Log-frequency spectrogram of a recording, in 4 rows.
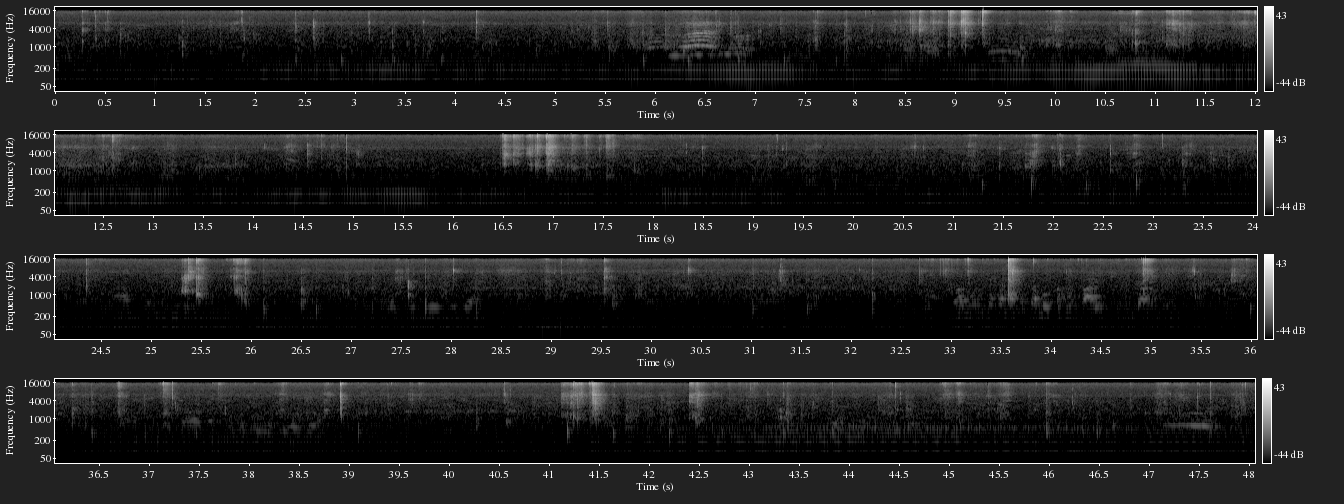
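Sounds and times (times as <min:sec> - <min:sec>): wet chewing and smacks: 0:00.0 - 0:15.6, 0:16.3 - 0:48.0
low steady hum: 0:00.0 - 0:48.0
mouth clicks of chewing: 0:00.1 - 0:05.8
biting into fruit peel: 0:00.1 - 0:15.3, 0:16.4 - 0:24.4, 0:34.8 - 0:48.0.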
